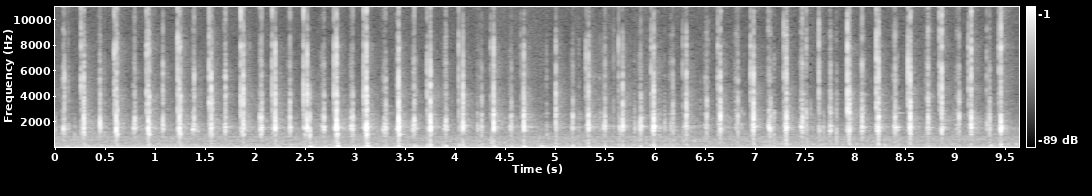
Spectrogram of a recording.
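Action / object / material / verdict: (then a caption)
tap / rifle receiver of metal and polymer / metal, polymer / none. Fingertips and nails tap and click along the metal receiver of an AR-style metal and polymer rifle held in the hands. About 60 short, bright clicks come in a quick, uneven rhythm of roughly three per second. Each click dies away almost instantly over a faint background hiss.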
